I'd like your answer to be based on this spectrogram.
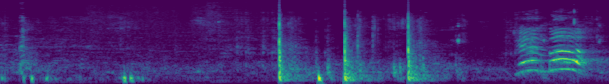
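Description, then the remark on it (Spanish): Several heavy, resonant knocks strike a church door at uneven intervals, loud, with a low crowd murmur beneath. This is a religious brotherhood's ceremonial call before the doors of Belén y San Roque open, and voices rising just afterward. “Escuchamos la llamada.”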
